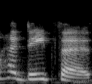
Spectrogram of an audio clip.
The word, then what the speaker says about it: Hadadsiz: Hadidsaz. I tell people it rhymes with pizzas.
